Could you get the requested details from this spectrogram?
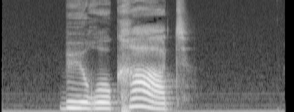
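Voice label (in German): "Bürokrat", German; masculine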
